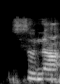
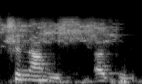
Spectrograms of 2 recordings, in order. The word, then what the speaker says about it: tsunami: typhoons earthquakes and tsunamis in other countries they pronounce it as sunnah tsunamis with the silent sea but in our country we usually pronounce it as tsunamis so such as typhoons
